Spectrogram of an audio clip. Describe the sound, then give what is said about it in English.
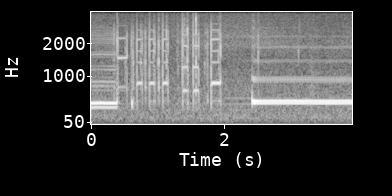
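A steady telephone tone cuts off, followed by a quick burst of keypad dialing beeps as a time and temperature line is called, several short dual-tone presses in rapid sequence, then a brief pause before a loud, continuous ringback-like tone begins. “Let me call the time and temperature to verify that.”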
